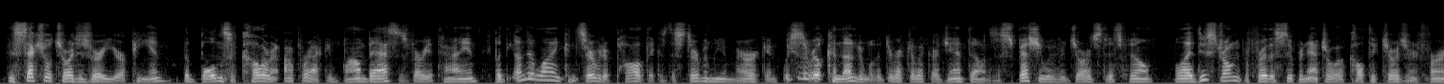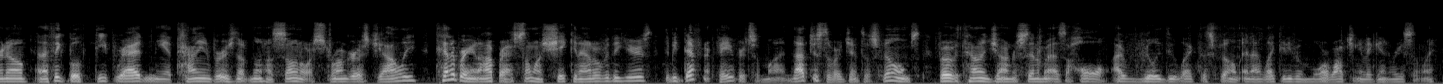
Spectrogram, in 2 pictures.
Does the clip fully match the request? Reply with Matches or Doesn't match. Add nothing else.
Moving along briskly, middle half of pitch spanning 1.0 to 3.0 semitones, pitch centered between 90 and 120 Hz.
Doesn't match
